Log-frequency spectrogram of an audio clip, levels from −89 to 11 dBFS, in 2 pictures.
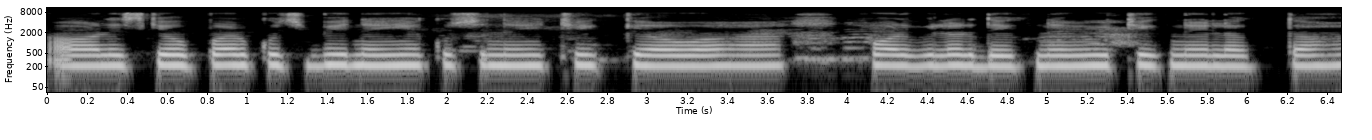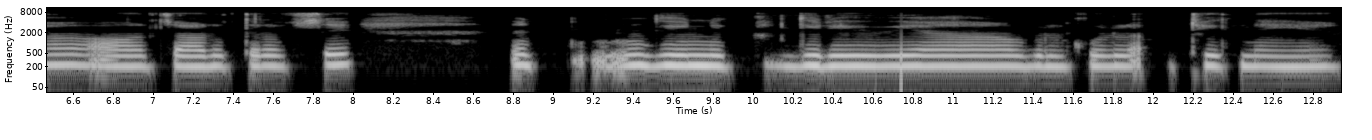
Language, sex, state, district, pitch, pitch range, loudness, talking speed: Hindi, female, Bihar, Kishanganj, 220 Hz, 215-230 Hz, -16 LUFS, 145 wpm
